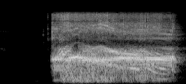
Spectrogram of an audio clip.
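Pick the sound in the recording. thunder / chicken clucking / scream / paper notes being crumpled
scream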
